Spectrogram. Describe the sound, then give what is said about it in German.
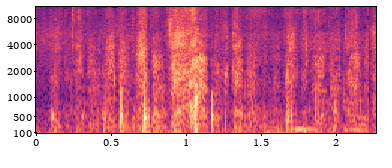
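A hunting dog pants hard and fast while searching, a steady run of short, breathy huffs with a few louder snorting bursts in the middle, and no voices. “Ja, der muss richtig ackern, um das da rauszukriegen.”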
